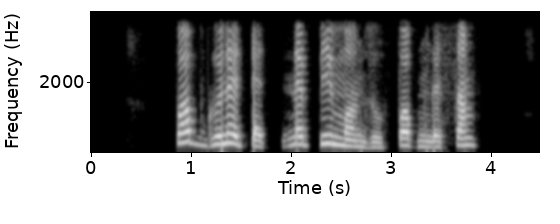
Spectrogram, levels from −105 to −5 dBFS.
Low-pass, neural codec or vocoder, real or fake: 3.6 kHz; none; real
